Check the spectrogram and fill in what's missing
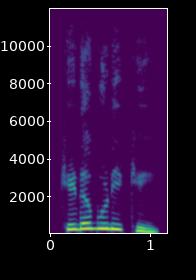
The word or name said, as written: ಗಡೆಬಡಿಗ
